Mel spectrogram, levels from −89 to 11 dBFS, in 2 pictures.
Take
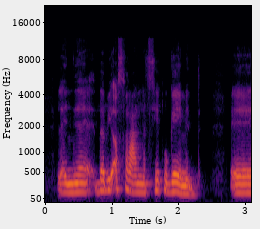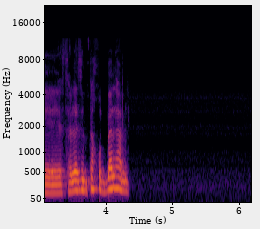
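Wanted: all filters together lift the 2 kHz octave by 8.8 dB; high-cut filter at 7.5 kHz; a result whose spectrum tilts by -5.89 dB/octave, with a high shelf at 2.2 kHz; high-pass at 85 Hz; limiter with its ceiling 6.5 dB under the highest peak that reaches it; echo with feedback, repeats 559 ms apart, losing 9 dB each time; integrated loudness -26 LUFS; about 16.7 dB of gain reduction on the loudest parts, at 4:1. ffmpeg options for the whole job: -af "highpass=85,lowpass=7500,equalizer=f=2000:t=o:g=8,highshelf=f=2200:g=7,acompressor=threshold=0.0112:ratio=4,alimiter=level_in=2.66:limit=0.0631:level=0:latency=1,volume=0.376,aecho=1:1:559|1118|1677|2236:0.355|0.124|0.0435|0.0152,volume=7.5"

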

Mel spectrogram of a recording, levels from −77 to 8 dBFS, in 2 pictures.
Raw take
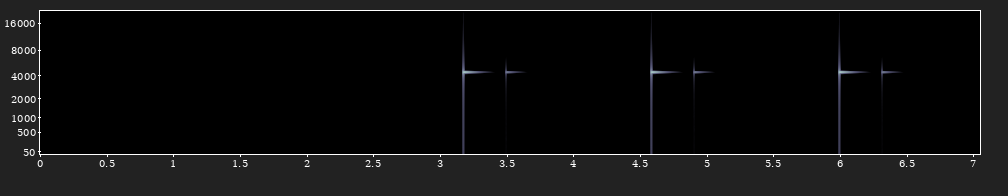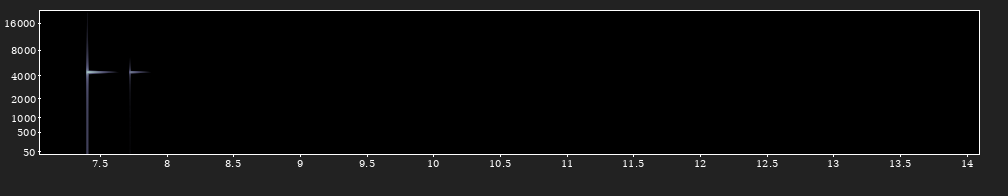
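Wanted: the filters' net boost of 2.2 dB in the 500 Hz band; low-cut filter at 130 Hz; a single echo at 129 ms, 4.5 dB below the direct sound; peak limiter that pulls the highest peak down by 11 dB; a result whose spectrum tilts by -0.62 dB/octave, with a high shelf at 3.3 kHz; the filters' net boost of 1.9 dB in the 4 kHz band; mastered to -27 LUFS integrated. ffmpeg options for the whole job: -af "highpass=130,equalizer=f=500:t=o:g=3,highshelf=f=3300:g=-8.5,equalizer=f=4000:t=o:g=8,alimiter=limit=0.126:level=0:latency=1,aecho=1:1:129:0.596,volume=1.06"

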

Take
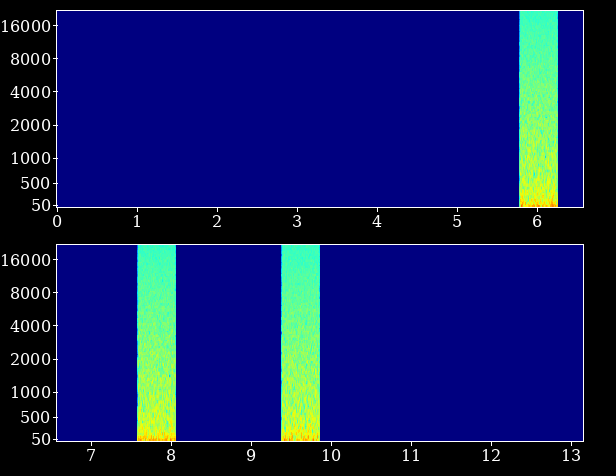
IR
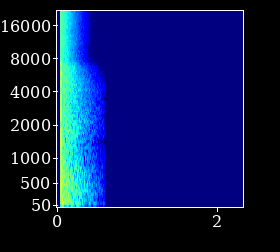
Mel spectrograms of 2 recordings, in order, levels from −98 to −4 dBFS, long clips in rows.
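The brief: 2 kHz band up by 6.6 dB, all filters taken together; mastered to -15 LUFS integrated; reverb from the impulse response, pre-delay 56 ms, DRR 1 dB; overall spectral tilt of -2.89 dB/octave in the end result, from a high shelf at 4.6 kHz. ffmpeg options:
-filter_complex "[0:a]equalizer=f=2000:t=o:g=7.5,highshelf=f=4600:g=3.5,asplit=2[s0][s1];[1:a]atrim=start_sample=2205,adelay=56[s2];[s1][s2]afir=irnorm=-1:irlink=0,volume=0.2[s3];[s0][s3]amix=inputs=2:normalize=0,volume=3.16"

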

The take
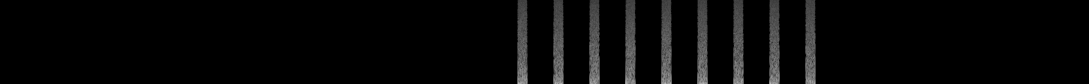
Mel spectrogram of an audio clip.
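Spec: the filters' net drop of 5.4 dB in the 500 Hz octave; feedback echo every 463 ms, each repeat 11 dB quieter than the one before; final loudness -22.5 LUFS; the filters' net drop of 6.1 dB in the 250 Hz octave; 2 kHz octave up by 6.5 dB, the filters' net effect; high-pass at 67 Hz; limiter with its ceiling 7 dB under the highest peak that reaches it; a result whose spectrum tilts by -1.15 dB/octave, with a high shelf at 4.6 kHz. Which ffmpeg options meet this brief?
-af "highpass=67,equalizer=f=250:t=o:g=-7,equalizer=f=500:t=o:g=-5.5,equalizer=f=2000:t=o:g=7,highshelf=f=4600:g=7.5,alimiter=limit=0.168:level=0:latency=1,aecho=1:1:463|926|1389:0.282|0.0789|0.0221,volume=2.11"

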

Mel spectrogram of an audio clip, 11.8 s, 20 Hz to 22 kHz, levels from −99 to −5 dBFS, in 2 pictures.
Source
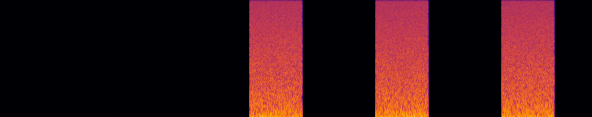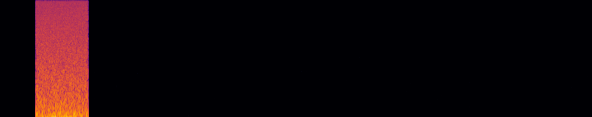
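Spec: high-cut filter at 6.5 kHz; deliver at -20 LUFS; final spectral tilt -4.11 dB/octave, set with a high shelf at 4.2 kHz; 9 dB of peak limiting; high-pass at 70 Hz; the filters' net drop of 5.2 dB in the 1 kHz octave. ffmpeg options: -af "highpass=70,lowpass=6500,equalizer=f=1000:t=o:g=-6.5,highshelf=f=4200:g=-6,volume=5.62,alimiter=limit=0.335:level=0:latency=1"

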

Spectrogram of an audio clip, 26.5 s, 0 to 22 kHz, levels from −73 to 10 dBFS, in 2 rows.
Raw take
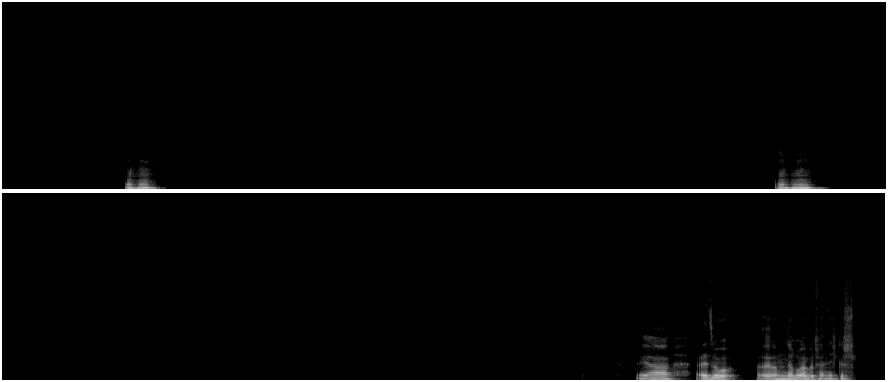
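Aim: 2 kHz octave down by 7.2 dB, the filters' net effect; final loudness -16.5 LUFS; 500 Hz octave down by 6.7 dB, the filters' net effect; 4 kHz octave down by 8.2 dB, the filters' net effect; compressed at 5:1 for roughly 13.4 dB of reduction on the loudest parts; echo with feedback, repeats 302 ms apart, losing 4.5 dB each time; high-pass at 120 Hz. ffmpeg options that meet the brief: -af "highpass=120,equalizer=f=500:t=o:g=-7.5,equalizer=f=2000:t=o:g=-8.5,equalizer=f=4000:t=o:g=-7.5,acompressor=threshold=0.0224:ratio=5,aecho=1:1:302|604|906|1208|1510|1812|2114|2416|2718:0.596|0.357|0.214|0.129|0.0772|0.0463|0.0278|0.0167|0.01,volume=10.6"

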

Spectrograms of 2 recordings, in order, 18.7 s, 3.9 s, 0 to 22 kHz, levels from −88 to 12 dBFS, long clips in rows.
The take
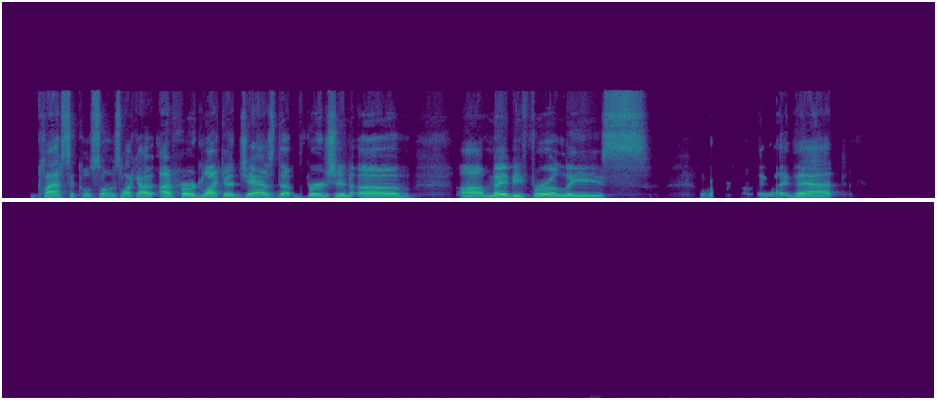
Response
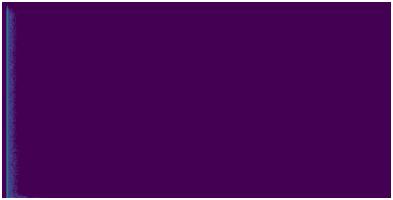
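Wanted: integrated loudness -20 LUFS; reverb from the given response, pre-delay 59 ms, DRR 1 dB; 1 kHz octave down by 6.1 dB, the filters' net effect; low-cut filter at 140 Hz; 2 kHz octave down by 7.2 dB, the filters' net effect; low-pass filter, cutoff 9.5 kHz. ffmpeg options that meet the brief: -filter_complex "[0:a]highpass=140,lowpass=9500,equalizer=f=1000:t=o:g=-8.5,equalizer=f=2000:t=o:g=-6.5,asplit=2[s0][s1];[1:a]atrim=start_sample=2205,adelay=59[s2];[s1][s2]afir=irnorm=-1:irlink=0,volume=1.12[s3];[s0][s3]amix=inputs=2:normalize=0,volume=2.11"

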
